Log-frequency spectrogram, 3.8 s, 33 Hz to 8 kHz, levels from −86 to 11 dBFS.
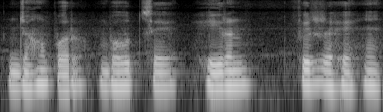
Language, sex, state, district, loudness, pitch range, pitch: Hindi, male, Uttar Pradesh, Saharanpur, -18 LUFS, 115-130 Hz, 120 Hz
